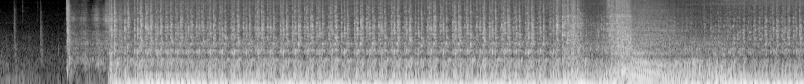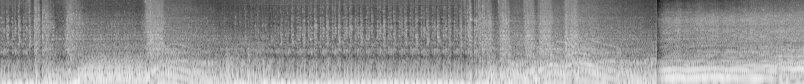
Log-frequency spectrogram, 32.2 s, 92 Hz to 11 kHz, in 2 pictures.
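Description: A Ford 390 V8 is cranked and starts about two seconds in, then runs loudly and is revved up and back down several times.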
